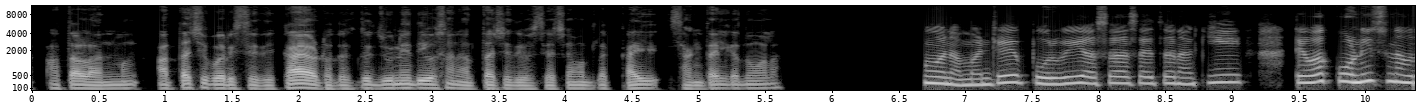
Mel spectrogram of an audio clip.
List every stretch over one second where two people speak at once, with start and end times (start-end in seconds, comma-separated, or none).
none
